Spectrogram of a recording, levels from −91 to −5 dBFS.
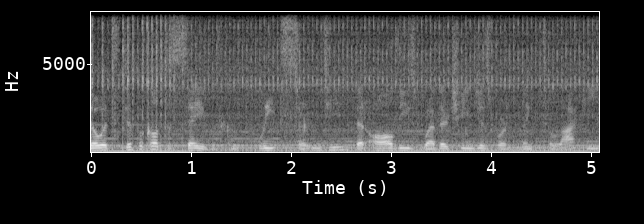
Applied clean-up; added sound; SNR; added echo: none; Engine; 10 dB; none.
